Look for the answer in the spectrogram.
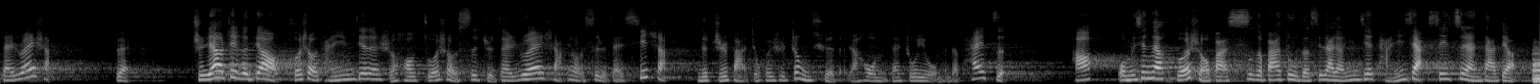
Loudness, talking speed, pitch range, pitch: -29 LUFS, 310 characters per minute, 180-250 Hz, 205 Hz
